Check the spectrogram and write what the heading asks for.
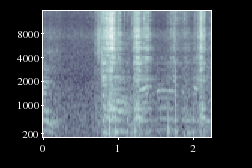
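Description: A large knife blade scraping and clinking against a steel plate as ripe mango is sliced, with a burst of clatter a little under a second in and a few more knocks near the end.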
